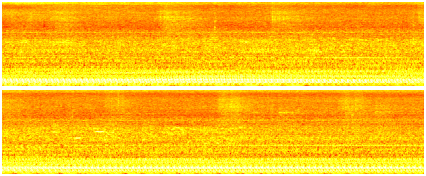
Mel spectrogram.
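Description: Industrial machinery hums steadily.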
